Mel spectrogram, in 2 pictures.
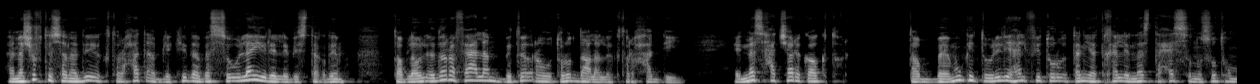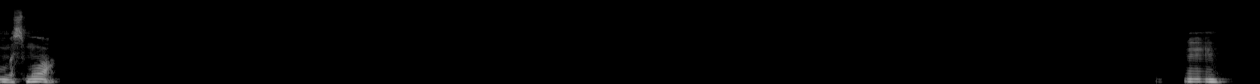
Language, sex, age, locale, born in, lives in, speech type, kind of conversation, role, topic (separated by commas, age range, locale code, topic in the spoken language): Arabic, male, 25-29, ar-EG, Egypt, Egypt, read, expert-assistant, asker, لو كنت مدير مستشفى، إيه الأفكار الجديدة اللي ممكن تطبقها عشان تحسن الخدمة وتنظم الشغل؟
